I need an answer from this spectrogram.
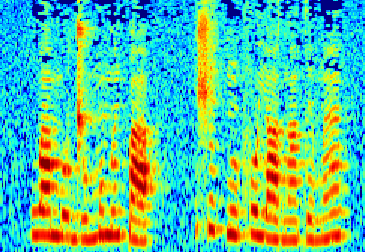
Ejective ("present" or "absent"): absent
